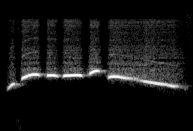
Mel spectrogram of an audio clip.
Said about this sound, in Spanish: Todos estos ejemplos son de lenguas habladas en México, pero el fenómeno del habla silbada se encuentra en todo el mundo.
